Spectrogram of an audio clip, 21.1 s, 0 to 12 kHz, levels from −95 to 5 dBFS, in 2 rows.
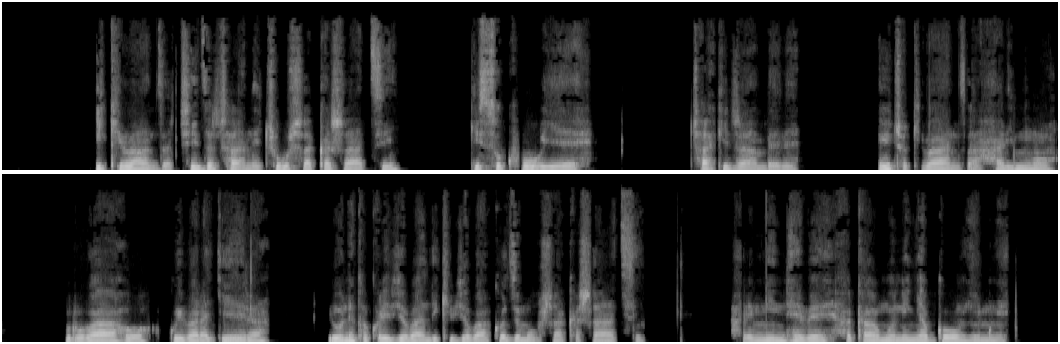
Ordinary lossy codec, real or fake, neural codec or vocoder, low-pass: MP3, 48 kbps; fake; codec, 44.1 kHz, 7.8 kbps, Pupu-Codec; 10.8 kHz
